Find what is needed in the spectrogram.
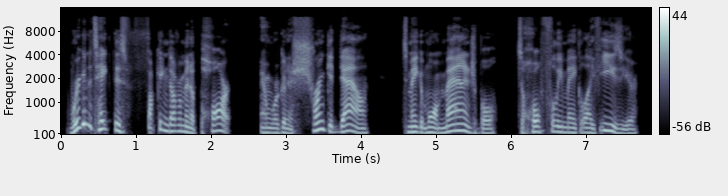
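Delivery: ordinary talk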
